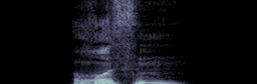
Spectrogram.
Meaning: plural of Russe
- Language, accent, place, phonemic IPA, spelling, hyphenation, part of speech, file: German, Germany, Berlin, /ˈʁʊsn̩/, Russen, Rus‧sen, noun, De-Russen.ogg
